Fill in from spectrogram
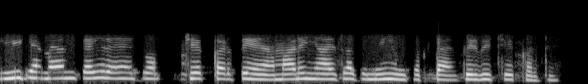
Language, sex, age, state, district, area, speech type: Urdu, female, 45-60, Bihar, Supaul, rural, conversation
